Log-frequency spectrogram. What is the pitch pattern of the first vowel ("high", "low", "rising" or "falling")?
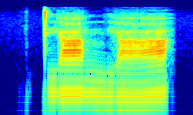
high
